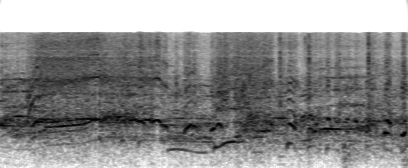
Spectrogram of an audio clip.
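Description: A group of people laughing and shrieking at once, many high voices overlapping in a steady loud din.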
